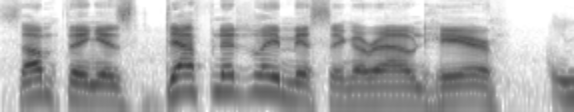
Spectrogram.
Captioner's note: gulps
